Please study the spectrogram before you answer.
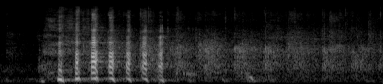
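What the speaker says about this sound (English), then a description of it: "Yeah, you can clap for that." A small audience breaks into a brief burst of clapping and applause at a motivational talk on disability and the performing arts, sharp claps peaking early then fading quickly into a soft murmur.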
